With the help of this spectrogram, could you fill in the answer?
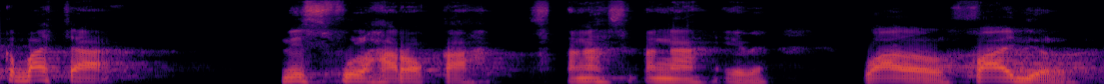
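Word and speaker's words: والفجر: Wal fajr. Nah, harus nampak. Kalau wal fajr, ro-nya hilang, berubah makna.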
